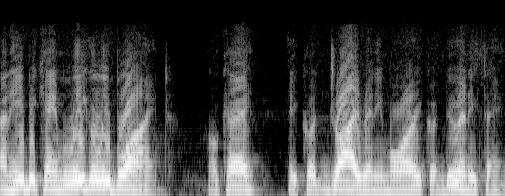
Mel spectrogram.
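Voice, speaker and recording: With an unremarkable speaking voice, a man talks at a moderate pace and a fairly high pitch, using ordinary pitch variation. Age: 60s. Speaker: pastor. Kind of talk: sermon.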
